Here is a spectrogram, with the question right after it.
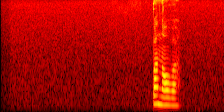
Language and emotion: Russian, neutral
